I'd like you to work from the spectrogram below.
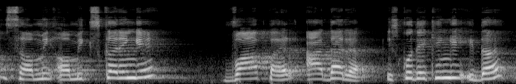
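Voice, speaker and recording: Woman, high voice, unhurried, as a patient recitation teacher in a roomy space. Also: darkish tone. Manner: patient, explains each syllable, chants the verse slowly and drawn out. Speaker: Sanskrit pronunciation teacher. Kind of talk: step-by-step recitation lesson. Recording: roomy echo.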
